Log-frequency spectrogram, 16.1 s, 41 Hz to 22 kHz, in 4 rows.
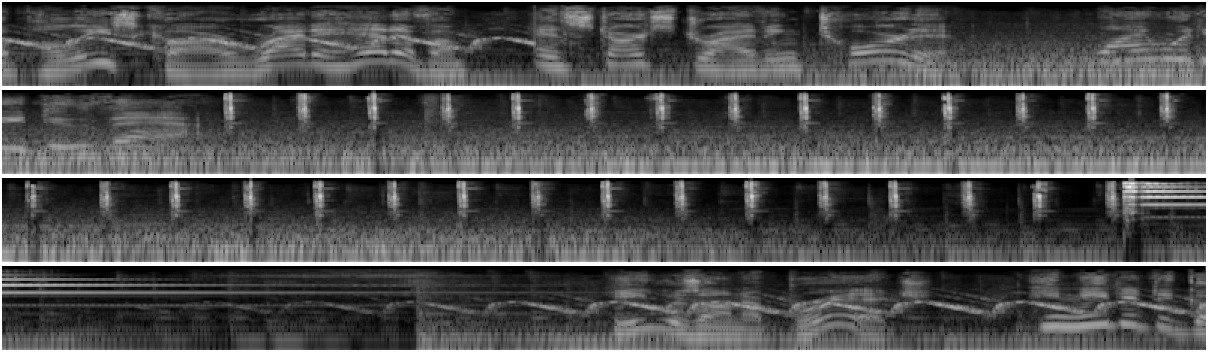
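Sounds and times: cartoon police siren: 0:00.0 - 0:02.0, 0:12.8 - 0:16.0
background music: 0:00.0 - 0:16.0
timer ticking: 0:04.4 - 0:13.3
bell ding: 0:11.7 - 0:13.4.

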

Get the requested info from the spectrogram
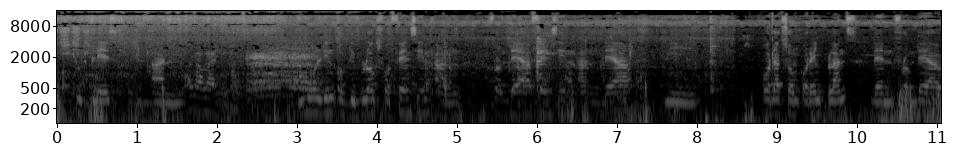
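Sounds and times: sheep bleating: 0:02.3 - 0:03.4.

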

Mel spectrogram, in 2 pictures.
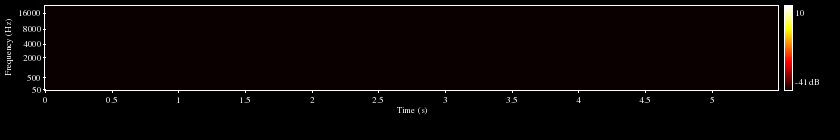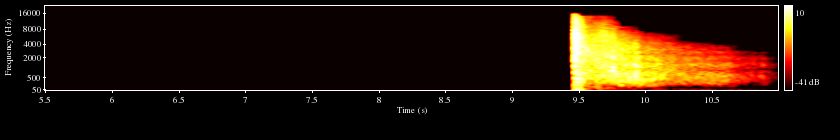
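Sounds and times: gunshot with echoing tail: 0:09.5 - 0:11.0.

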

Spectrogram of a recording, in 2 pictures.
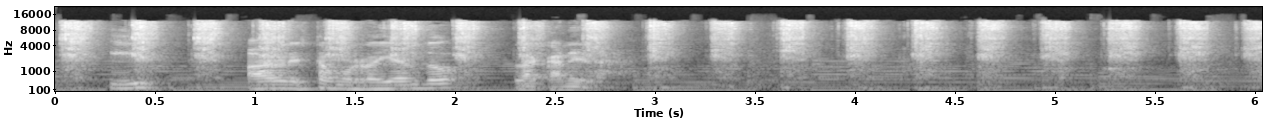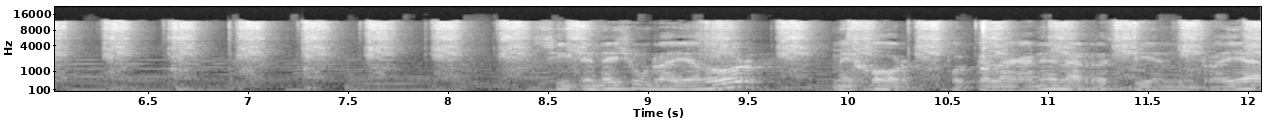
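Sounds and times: cinnamon stick grated on rasp: 0:00.0 - 0:12.0.

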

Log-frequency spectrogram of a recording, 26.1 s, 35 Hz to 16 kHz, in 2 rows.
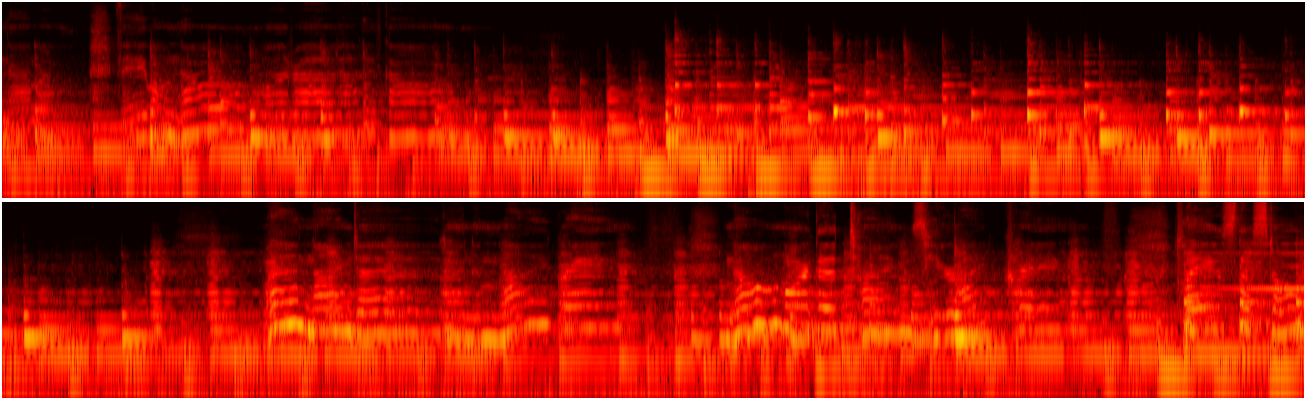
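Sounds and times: bowed strings with vibrato: 0:00.0 - 0:26.0
plucked pizzicato strings: 0:00.0 - 0:26.0.

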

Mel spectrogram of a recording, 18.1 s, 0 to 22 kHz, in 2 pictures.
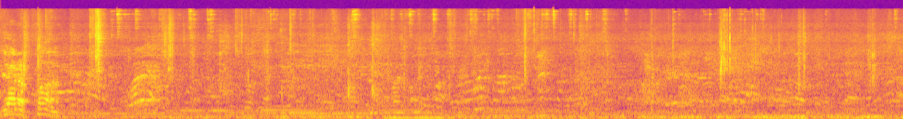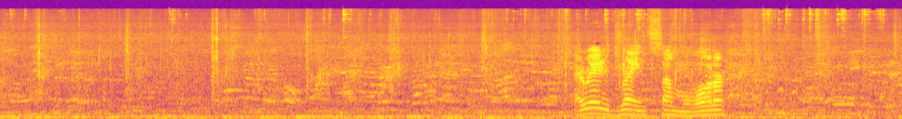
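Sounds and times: footsteps on concrete and dirt: 0:00.0 - 0:18.0.

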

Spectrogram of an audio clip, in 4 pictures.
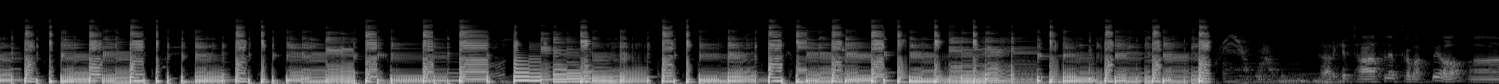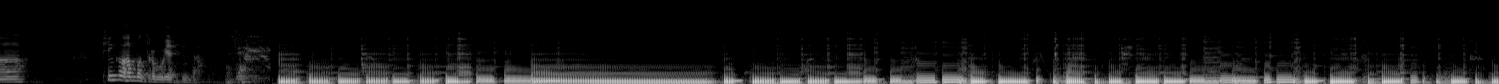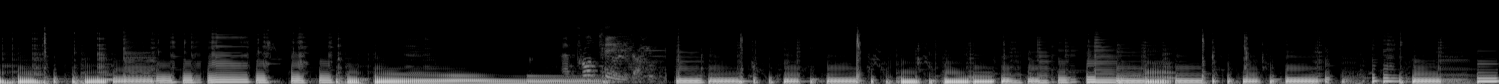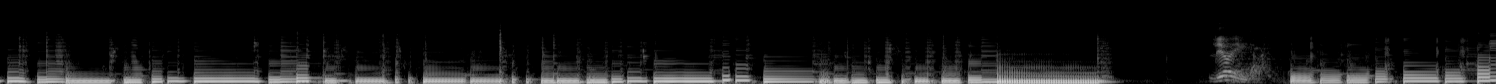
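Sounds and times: fingerstyle bass guitar playing: 0:00.0 - 0:13.2, 0:17.4 - 0:56.2, 0:57.8 - 0:59.9.

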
